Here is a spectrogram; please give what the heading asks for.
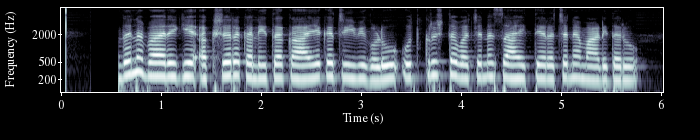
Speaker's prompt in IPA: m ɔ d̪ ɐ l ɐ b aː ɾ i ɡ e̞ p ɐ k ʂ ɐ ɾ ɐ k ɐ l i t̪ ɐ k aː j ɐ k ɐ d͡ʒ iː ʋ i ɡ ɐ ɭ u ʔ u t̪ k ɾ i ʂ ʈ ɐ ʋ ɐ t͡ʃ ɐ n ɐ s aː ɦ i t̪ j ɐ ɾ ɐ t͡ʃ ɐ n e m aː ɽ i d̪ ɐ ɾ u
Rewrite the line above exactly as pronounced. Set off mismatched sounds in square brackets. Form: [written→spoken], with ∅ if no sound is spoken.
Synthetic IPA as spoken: m ɔ d̪ ɐ l ɐ b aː ɾ i ɡ e̞ [p→ʔ] ɐ k ʂ ɐ ɾ ɐ k ɐ l i t̪ ɐ k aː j ɐ k ɐ d͡ʒ iː ʋ i ɡ ɐ ɭ u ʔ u t̪ k ɾ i ʂ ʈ ɐ ʋ ɐ t͡ʃ ɐ n ɐ s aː ɦ i t̪ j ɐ ɾ ɐ t͡ʃ ɐ n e m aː ɽ i d̪ ɐ ɾ u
